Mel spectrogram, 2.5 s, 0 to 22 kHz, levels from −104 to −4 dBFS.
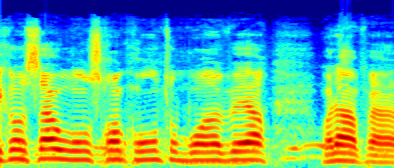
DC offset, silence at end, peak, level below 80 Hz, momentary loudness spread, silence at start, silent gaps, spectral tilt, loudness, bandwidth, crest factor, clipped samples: under 0.1%; 0 s; 0 dBFS; -54 dBFS; 7 LU; 0 s; none; -4.5 dB/octave; -14 LUFS; 13.5 kHz; 14 dB; under 0.1%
